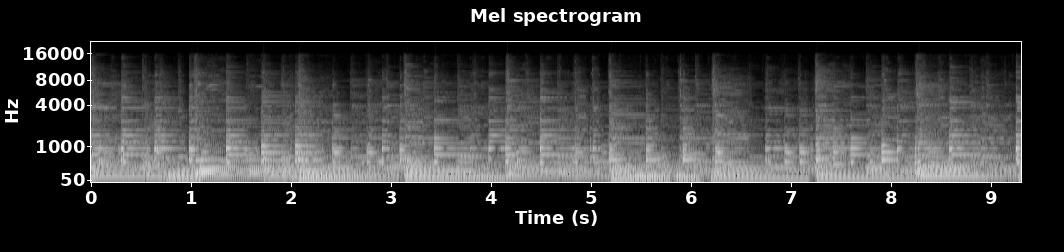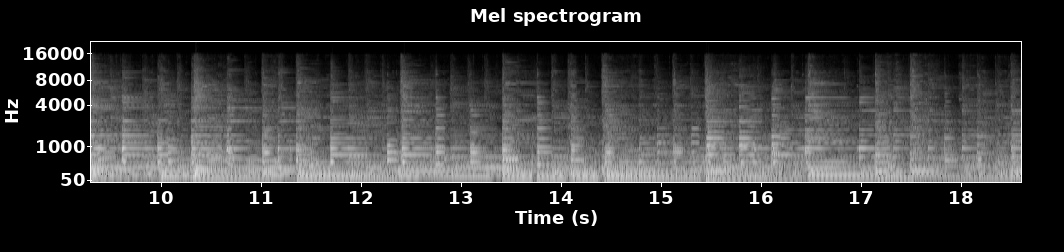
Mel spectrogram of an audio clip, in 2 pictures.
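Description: Resonator banjo playing an instrumental break in a bluegrass-country arrangement, picked fast over a steady low bass line.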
